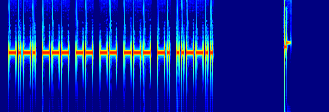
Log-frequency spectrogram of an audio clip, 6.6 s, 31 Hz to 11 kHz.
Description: Morse code, heard as a keyed tone, about 25 wpm, 700 Hz. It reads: COMMON?
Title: Sentences from Top 1000 Words - Review Part 3 - 25wpm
